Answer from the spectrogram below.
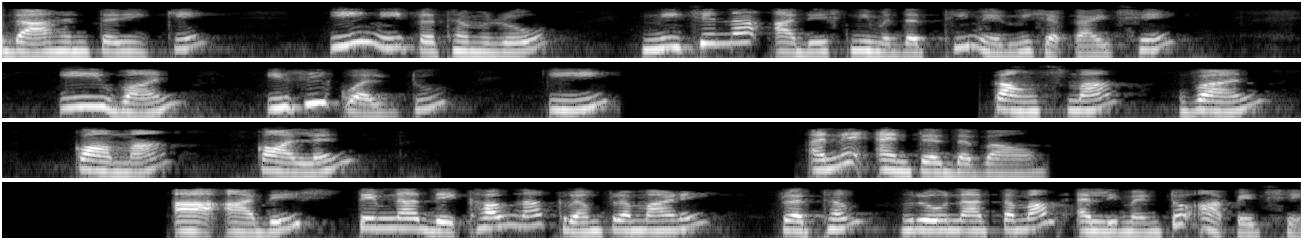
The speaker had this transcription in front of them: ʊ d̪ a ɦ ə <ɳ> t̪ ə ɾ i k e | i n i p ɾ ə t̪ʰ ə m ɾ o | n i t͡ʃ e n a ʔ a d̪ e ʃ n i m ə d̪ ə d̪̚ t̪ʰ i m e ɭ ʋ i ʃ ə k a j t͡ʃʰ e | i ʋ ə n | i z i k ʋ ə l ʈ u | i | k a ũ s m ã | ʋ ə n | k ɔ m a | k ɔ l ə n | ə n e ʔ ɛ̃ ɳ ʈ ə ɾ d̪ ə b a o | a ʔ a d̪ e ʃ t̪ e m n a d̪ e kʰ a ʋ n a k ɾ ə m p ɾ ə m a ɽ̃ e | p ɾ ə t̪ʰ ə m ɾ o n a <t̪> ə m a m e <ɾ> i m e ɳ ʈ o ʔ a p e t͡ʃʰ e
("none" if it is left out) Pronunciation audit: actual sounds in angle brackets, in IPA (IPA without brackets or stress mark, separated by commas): n, t̪, l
